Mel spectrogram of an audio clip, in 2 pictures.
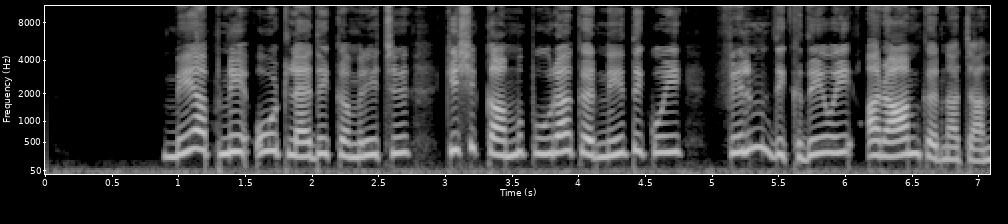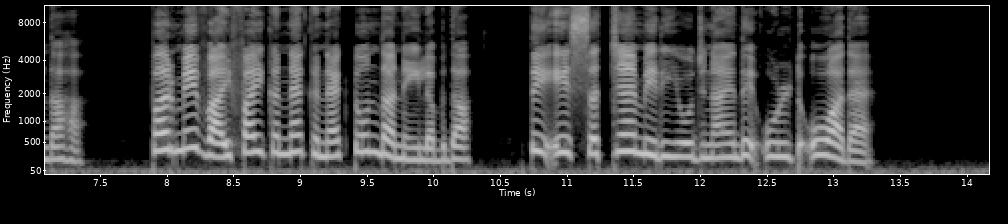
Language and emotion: Dogri, sad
